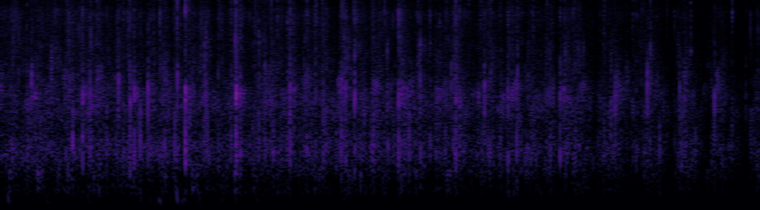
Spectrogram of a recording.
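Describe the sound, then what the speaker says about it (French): A studio audience applauds the actors with a dense, steady patter of clapping that holds for several seconds, moderately distant and fairly quiet, with no voices on top. "on peut les applaudir."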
